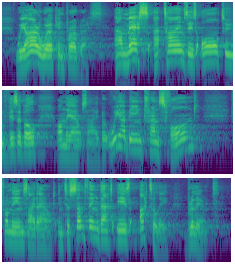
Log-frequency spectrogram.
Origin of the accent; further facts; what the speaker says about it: England, United Kingdom; because I'm English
